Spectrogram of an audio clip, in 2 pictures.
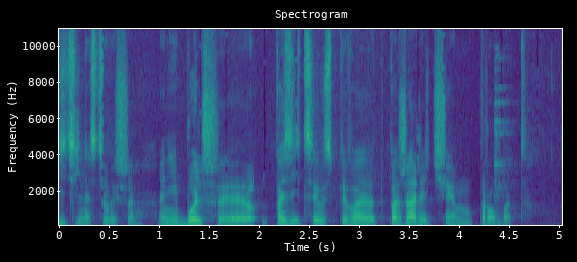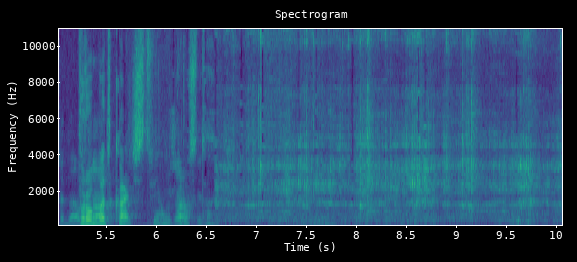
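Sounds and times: hand-cranked coffee mill grinding: 0:06.0 - 0:10.0.

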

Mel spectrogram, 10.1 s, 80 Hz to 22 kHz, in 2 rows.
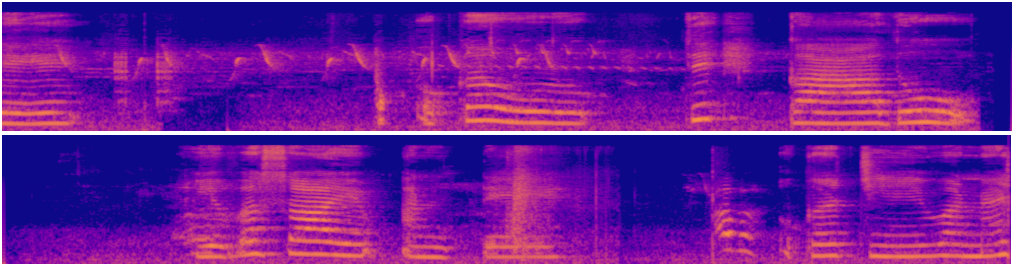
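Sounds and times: high bird chirps: 0:00.2 - 0:04.0.

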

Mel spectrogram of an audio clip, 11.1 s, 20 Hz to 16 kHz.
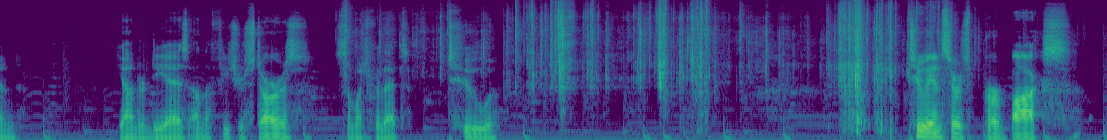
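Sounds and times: quiet background music: 0:00.0 - 0:11.0
wrapper crinkling as torn open: 0:03.4 - 0:09.6.

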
